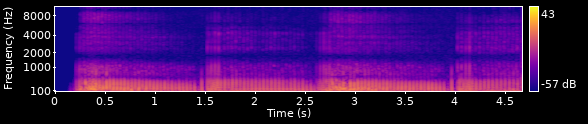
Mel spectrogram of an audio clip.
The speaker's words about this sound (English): You can hear for yourself. Here's the cat purr.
